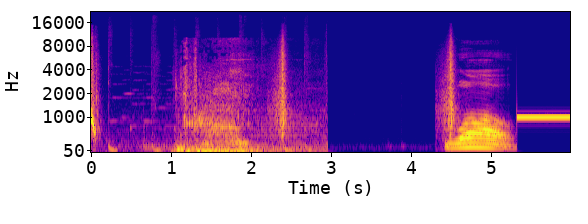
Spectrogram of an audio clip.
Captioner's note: creature groans; eyeballs squish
